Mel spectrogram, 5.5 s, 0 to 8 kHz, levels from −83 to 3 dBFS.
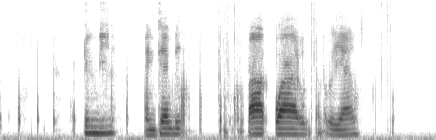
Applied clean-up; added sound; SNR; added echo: neural diffusion model UNIVERSE++.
